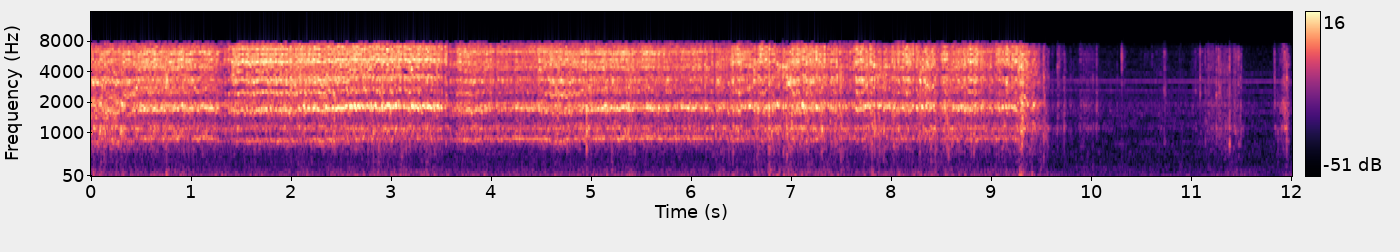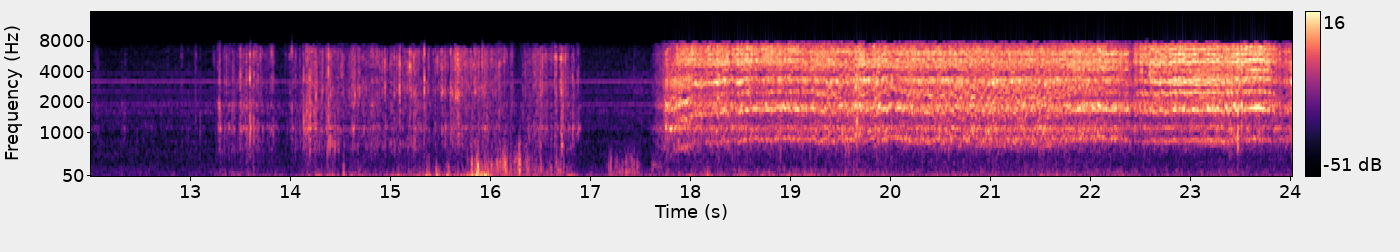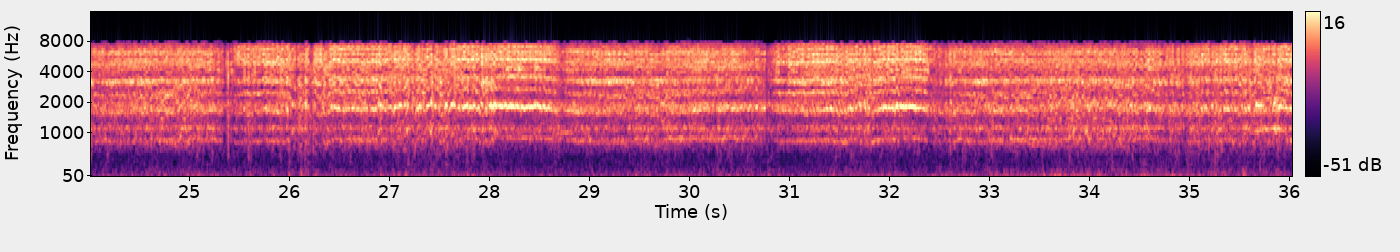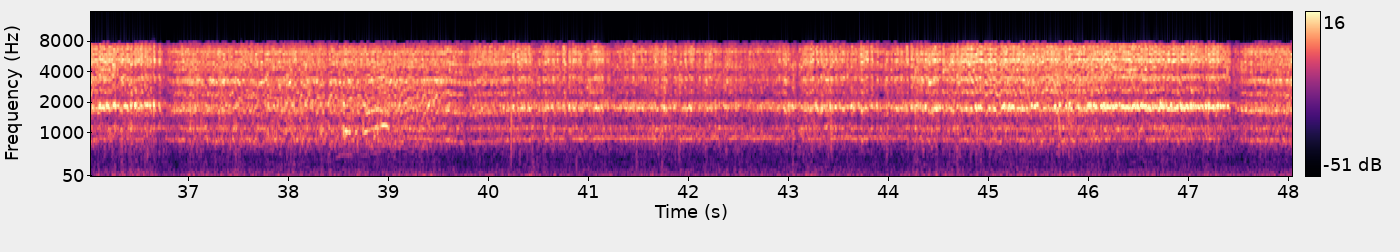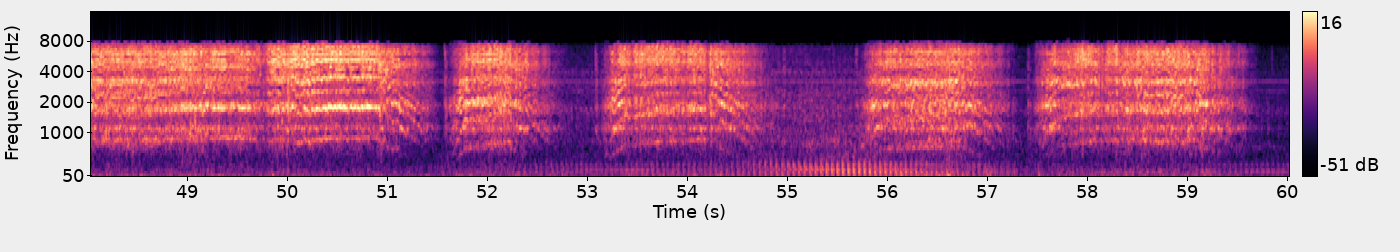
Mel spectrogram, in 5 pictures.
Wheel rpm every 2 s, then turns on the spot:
220, 220, 230, 230, 180, 10, 0, 20, 20, 200, 220, 220, 210, 210, 220, 220, 210, 210, 220, 210, 230, 230, 220, 230, 220, 140, 90, 70, 110, 130.
14-16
